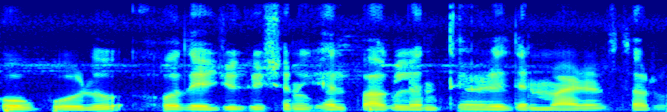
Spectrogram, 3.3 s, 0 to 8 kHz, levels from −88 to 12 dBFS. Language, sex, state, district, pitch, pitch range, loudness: Kannada, male, Karnataka, Belgaum, 110 Hz, 110-120 Hz, -29 LUFS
